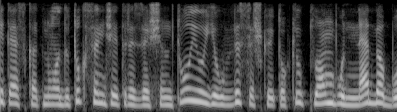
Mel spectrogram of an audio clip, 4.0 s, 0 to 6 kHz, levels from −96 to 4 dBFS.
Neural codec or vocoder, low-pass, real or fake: codec, 44.1 kHz, 3.4 kbps, Pupu-Codec; 5.4 kHz; fake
